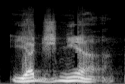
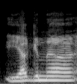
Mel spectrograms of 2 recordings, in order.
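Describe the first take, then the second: First: The word is said the Sanskrit way. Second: The word is said the Hindi way. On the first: "yajna is Sanskritam" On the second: "I think yagna is uh, Hindi"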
